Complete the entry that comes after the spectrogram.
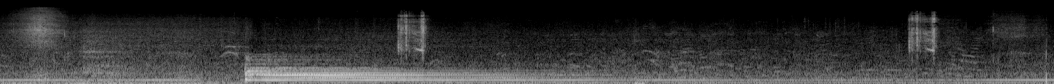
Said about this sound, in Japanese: えー、っとたくさん並んでますね大変たくさんの方が、えー、除夜の鐘を、えー、つくのに並んでおります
